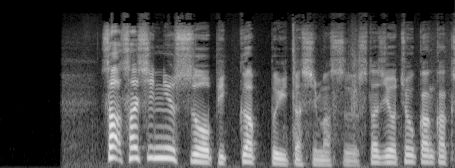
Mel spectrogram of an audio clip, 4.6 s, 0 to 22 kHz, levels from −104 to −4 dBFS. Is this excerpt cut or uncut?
uncut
